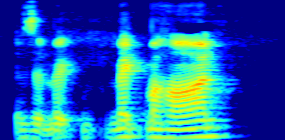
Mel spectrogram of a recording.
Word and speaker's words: McMahon: Tyler McQuinn from the Reds, and then Ryan is it McMahon? I'm probably gonna butcher that as well. – Yep, that's it.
